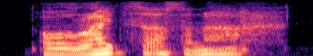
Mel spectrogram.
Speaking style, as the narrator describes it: he whispered

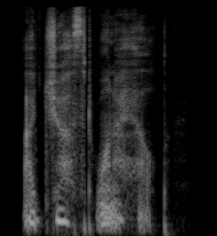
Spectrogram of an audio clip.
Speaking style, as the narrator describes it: he said softly

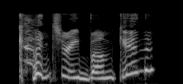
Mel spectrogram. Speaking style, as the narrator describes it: I squeal

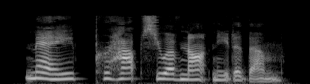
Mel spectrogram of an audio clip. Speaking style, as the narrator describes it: said Inanni gently

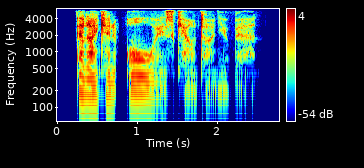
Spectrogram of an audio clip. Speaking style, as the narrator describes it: purred

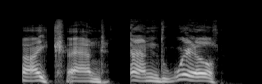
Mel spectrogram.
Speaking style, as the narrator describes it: Lirin shouted

